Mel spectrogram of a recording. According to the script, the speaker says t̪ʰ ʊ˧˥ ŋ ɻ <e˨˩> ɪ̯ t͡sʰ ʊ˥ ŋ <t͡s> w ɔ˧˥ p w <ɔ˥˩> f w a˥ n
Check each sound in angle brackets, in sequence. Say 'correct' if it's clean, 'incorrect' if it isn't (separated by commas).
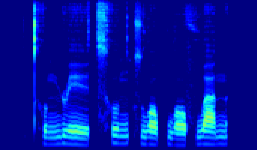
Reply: correct, correct, incorrect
